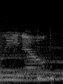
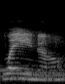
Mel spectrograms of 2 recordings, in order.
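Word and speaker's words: Ueno: Oh, I was saying Leno. Weno. Okay. Wayeno. That was close.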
